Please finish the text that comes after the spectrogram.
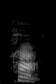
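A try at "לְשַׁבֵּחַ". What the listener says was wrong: Ach. Ach. You want to laugh. You want to go ha, ha, ha. Le, sha, be, ach. Ach. Okay, when you see that combination, you're always going to say the vowel first. Ach, ach.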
